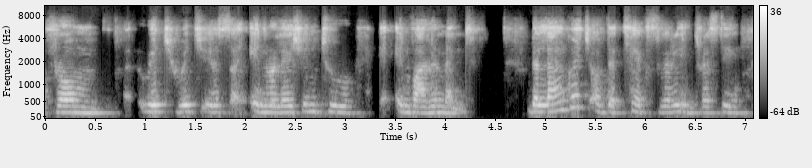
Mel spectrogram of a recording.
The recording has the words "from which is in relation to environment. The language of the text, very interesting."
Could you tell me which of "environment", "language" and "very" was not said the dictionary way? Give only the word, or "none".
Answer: none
